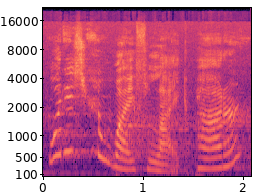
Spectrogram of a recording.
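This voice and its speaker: A woman's voice: on the high side, huge pitch swings, measured pace, fairly bright tone, full character voice. A woman playing a naive, curious carrot lady in a satirical radio comedy, with a wondering, dramatic delivery. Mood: curious, coy. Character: naive, curious female carrot, easily shocked. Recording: echoey reverberant hall sound.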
